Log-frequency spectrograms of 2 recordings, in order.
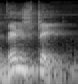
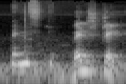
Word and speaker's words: Wednesday: Then Wednesday. You have to pronounce as Wednesday. Wednesday. So the D is also again little silent.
